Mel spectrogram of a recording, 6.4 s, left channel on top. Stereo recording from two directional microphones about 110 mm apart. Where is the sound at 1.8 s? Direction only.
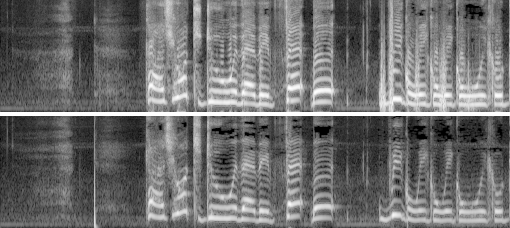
40° left (ahead or behind).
